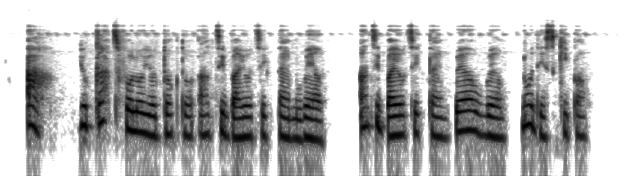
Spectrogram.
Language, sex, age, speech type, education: Nigerian Pidgin, female, 15-29, spontaneous, secondary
